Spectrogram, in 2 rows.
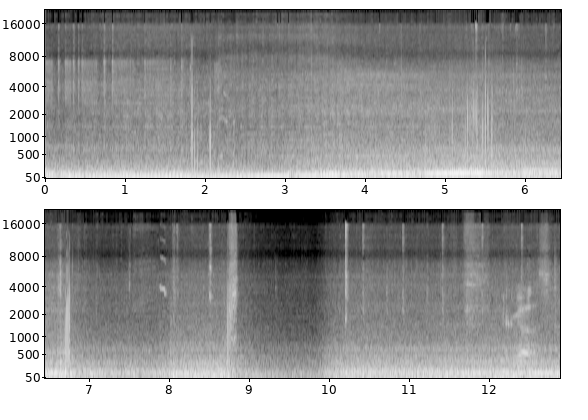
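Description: A Ford F250 truck under restoration, on new tires, pulls out of the neighborhood and drives up to road speed. A steady low engine and road rumble builds and dips briefly, with voices talking over it.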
